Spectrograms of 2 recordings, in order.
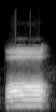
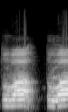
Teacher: طا کو جب ہم نے پڑھنا ہے ہونٹ گول نہیں ہونے چاہیے، کیونکہ حروف مستعلیہ میں سے ہے تو حروف مستعلیہ پر ہونٹ نہیں گول کیے جاتے، ٹھیک ہے۔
